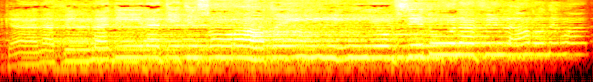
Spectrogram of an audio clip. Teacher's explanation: And in this example, so as you heard, the word tis'a was pronounced as tis'u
